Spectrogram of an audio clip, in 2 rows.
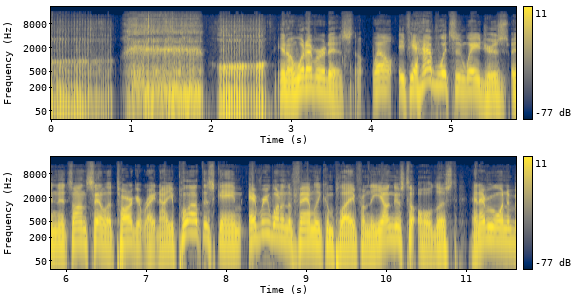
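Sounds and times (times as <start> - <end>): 
man snoring: 0.0 - 2.8
speech: 2.9 - 11.6.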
